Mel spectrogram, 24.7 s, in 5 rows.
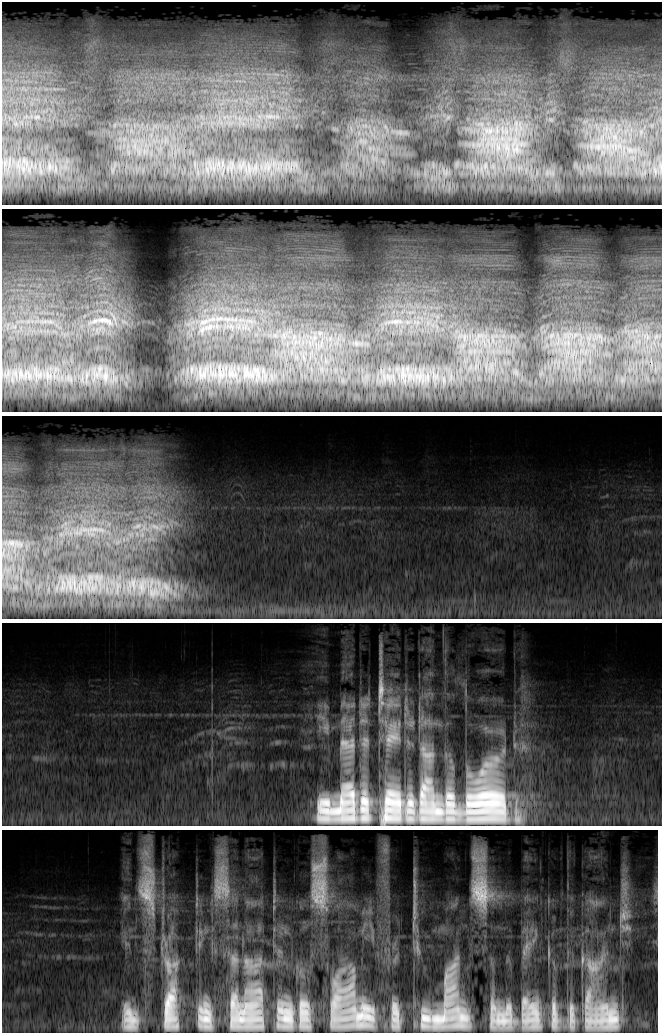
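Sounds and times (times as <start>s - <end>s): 
roar of huge crowd chanting holy names: 0.0s - 11.5s
speech: 17.3s - 18.9s, 20.7s - 24.7s.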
